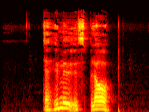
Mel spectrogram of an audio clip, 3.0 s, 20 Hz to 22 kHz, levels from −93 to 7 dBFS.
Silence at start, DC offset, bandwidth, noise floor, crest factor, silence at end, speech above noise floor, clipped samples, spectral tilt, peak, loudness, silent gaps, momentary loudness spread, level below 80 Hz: 0.85 s; under 0.1%; 15 kHz; -66 dBFS; 20 dB; 0.8 s; 49 dB; under 0.1%; -3.5 dB/octave; 0 dBFS; -16 LUFS; none; 13 LU; -52 dBFS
